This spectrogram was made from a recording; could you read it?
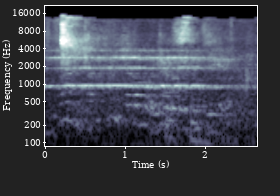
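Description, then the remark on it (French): A train rumbles steadily through the railway station at Bardonecchia after 9 p.m., with sustained metallic tones ringing above a broad low roar. Faint voices murmur underneath the continuous mechanical noise. “À Bardonecchia, passé 21h, les trains circulent encore, mais la gare est fermée jusqu'au lendemain matin.”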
